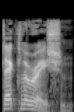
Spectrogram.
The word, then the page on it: declaration: anglais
